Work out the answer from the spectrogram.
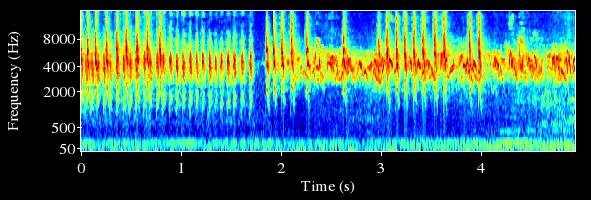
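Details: Eurasian tree sparrows calling in lively, rapid chirps, a near-continuous twitter with short pauses and a faint low hum beneath.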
